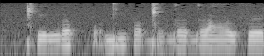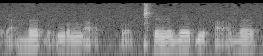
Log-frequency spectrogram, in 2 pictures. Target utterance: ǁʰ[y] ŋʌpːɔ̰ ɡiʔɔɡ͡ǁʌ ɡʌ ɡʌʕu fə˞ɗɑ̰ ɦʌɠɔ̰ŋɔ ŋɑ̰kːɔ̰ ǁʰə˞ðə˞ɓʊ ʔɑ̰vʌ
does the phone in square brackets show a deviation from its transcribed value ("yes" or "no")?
yes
